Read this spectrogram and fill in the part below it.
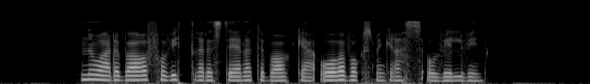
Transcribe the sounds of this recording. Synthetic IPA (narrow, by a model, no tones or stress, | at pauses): noːæːɖ̪eːbɑːʁəfɔʋɪt̪ʁəd̪əst̪eːnət̪ʰɪbɑːkəʔoːʋəʋɔkst̪meːɡʁɛso̰ːʋɪlʋiːn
